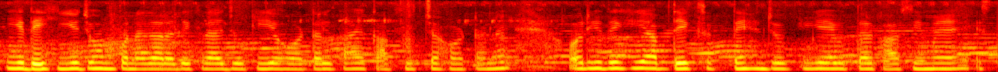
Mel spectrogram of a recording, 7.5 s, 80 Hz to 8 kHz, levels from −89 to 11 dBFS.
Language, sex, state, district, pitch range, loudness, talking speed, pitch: Hindi, female, Uttarakhand, Uttarkashi, 220-235 Hz, -19 LUFS, 265 wpm, 230 Hz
